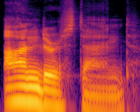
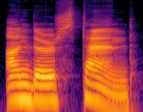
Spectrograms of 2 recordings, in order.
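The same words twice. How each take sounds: First: UNderstand, weight moved onto UN; wrong first-part stress. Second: UnderSTAND, weight on a long STAND; slow "Understand" with the beat on -stand; stress on second part. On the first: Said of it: "not understand". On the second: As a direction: hit STAND in "Understand", keep under- light. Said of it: "we put the stress on the second part". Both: Shown as a demonstration.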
